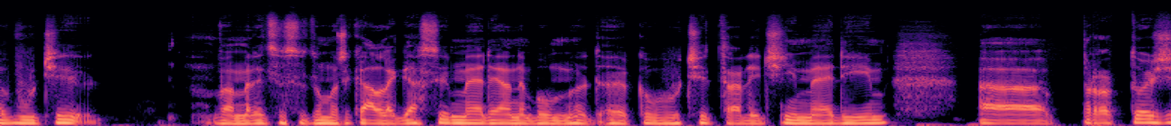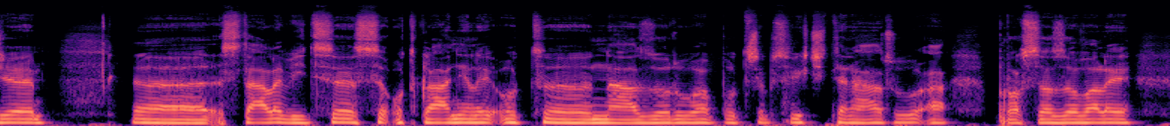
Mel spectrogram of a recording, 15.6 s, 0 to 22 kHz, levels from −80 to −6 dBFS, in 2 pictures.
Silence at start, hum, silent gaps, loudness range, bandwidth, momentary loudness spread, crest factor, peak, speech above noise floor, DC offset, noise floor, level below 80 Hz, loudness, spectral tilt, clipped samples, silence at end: 0 s; none; none; 3 LU; 14.5 kHz; 7 LU; 12 dB; -12 dBFS; 27 dB; under 0.1%; -50 dBFS; -42 dBFS; -24 LUFS; -5 dB/octave; under 0.1%; 0 s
